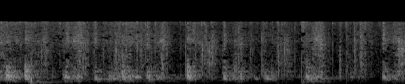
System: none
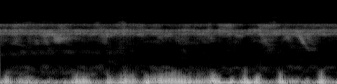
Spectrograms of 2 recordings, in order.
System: vocoder, WaveNeXt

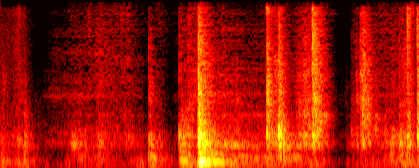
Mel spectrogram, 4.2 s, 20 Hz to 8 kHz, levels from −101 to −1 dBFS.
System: vocoder, WaveNeXt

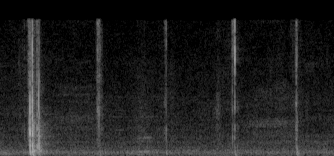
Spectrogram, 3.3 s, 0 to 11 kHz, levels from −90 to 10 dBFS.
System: none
